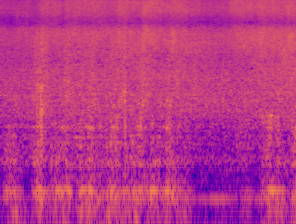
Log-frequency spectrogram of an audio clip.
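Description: Ground beef and a ketchup sauce sizzling in a hot cast-iron skillet, a steady frying hiss, while a wooden spatula stirs through the mixture.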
